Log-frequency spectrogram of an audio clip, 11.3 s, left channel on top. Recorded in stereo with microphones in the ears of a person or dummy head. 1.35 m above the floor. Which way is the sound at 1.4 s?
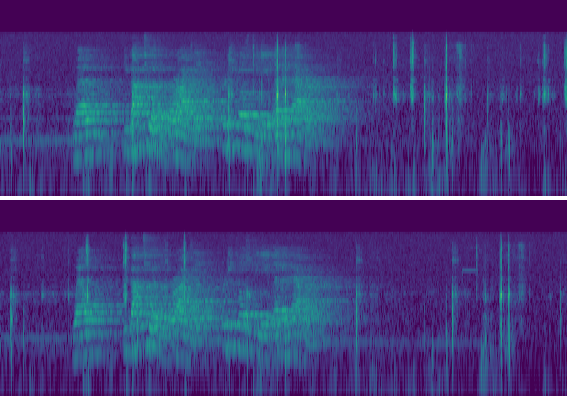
35° right (ahead or behind).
